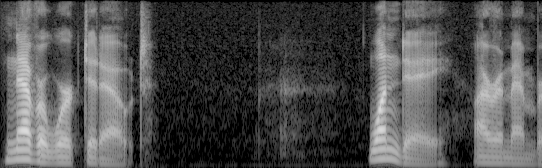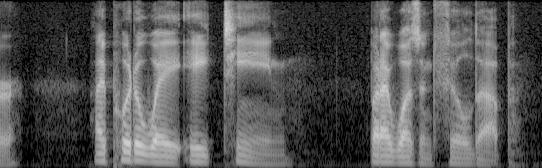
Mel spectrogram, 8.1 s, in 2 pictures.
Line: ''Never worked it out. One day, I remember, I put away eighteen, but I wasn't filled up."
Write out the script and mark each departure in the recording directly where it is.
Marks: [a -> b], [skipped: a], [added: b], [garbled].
''Never worked it out. One day, I remember, I put away eighteen, but I wasn't filled up."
